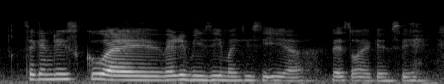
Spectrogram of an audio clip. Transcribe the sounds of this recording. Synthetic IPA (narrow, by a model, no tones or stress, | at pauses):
sɛkə̃ndəɹiskuajvɛɹibizĩnmajsisia | dɛtsɔlajkɛ̃nse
